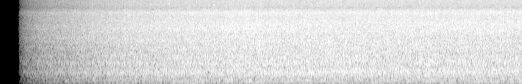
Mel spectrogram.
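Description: Shallow stream rushing and rippling over rocks: a steady wash of water noise that fades in over the first two seconds.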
